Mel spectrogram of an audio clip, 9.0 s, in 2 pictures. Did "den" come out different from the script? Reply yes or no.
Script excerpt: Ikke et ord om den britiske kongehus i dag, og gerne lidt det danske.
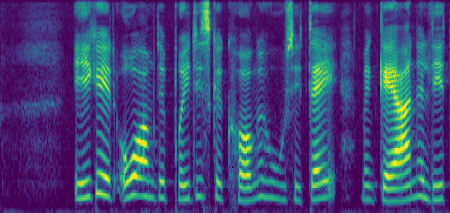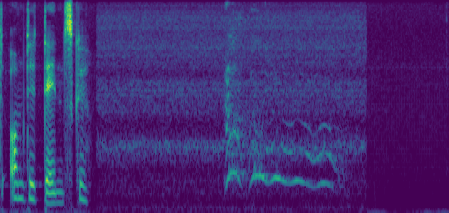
yes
